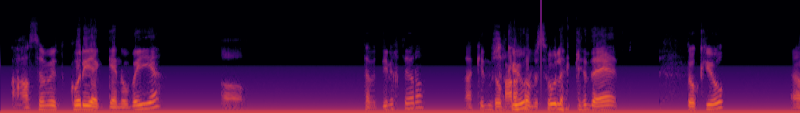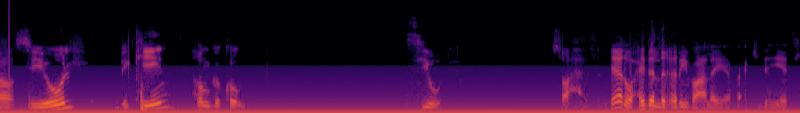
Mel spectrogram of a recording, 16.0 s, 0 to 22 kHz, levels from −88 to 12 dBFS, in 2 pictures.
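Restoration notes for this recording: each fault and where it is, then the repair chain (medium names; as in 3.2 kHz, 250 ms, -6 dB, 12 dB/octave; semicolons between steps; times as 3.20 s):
buzz 50 Hz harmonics 39 -35 dBFS
5.41 s: pop -8 dBFS
8.09 s: pop -14 dBFS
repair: de-click; de-hum 50 Hz, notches 39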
